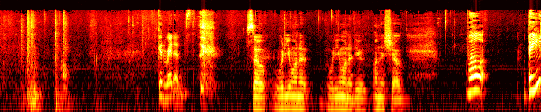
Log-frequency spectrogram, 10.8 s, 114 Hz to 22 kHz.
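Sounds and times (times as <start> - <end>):
door swung shut with a solid thud: 0.4 - 1.5
speech: 3.2 - 4.3, 5.0 - 8.2, 9.3 - 9.8, 10.6 - 10.8.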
